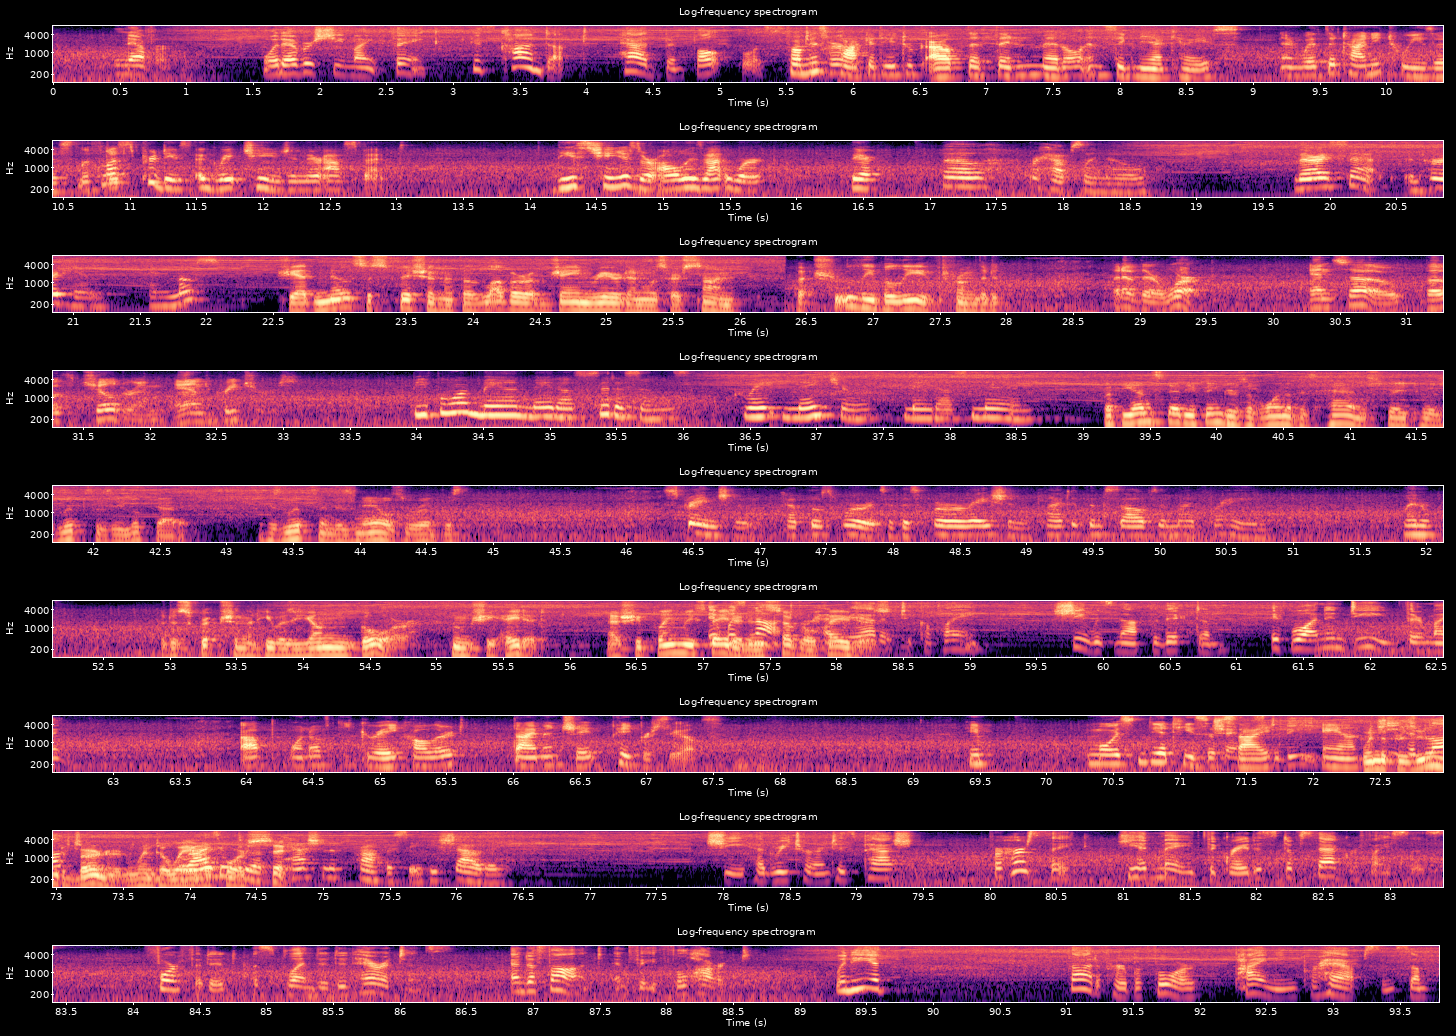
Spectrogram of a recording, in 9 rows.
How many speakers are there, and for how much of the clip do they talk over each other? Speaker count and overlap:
eight, about 6%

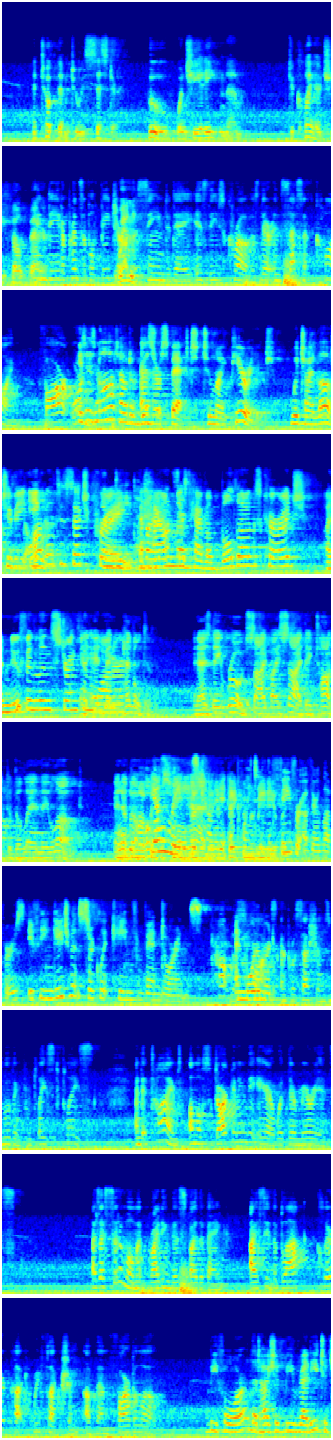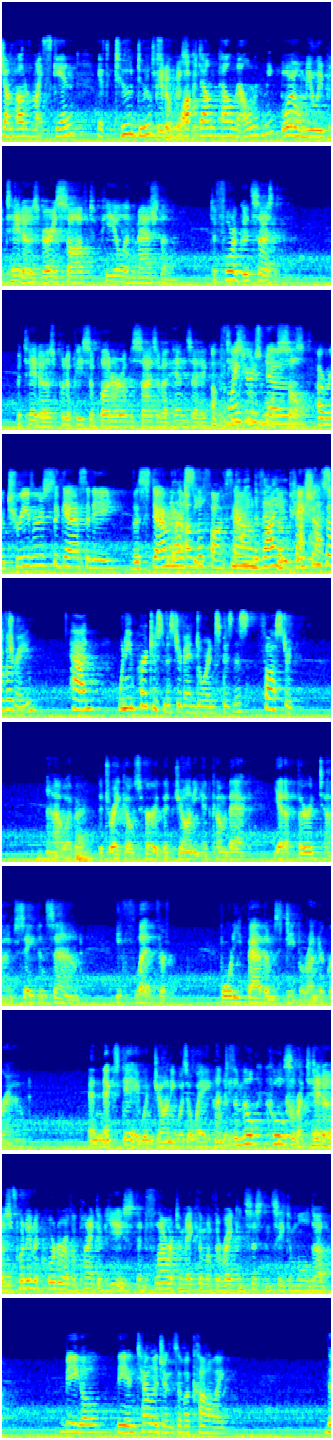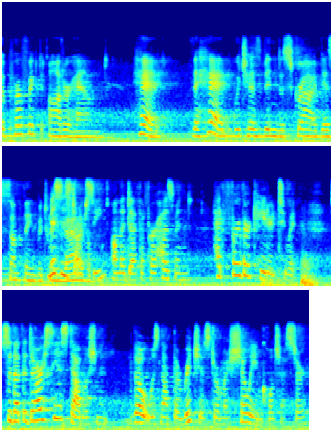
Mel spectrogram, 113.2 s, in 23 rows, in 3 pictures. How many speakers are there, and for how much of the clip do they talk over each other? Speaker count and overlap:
seven, about 17%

